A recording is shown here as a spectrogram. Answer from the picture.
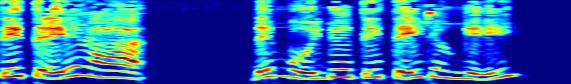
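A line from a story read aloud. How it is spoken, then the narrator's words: Smiling call. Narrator (Vietnamese): Nàng mỉm cười gọi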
